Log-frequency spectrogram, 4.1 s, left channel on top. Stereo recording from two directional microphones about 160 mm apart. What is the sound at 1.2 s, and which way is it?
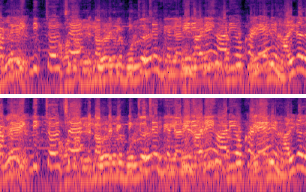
Speech, 30° left (ahead or behind).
